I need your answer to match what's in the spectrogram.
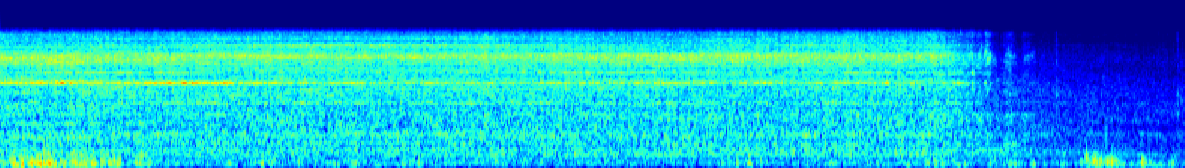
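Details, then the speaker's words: Chevrolet Impala, engine running: a steady, high scraping hiss at even pitch coming from one of the belt pulleys. It is heard as a worn A/C compressor pulley bearing. "vamos a checar que el carro está haciendo ruido y se escucha que es de aquí de de una de las poleas"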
